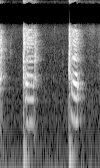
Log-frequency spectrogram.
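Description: A person coughing: the tail of one cough at the very start, then two short coughs about a second apart. It is a persistent cough that a cough drop is not relieving.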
